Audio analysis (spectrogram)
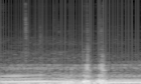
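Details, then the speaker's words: Toyota Supra in Sport mode, not fully warm: deep steady rumble with soft pops about a quarter second apart; exhaust burbles louder than before, owner plans to tune them out. "Okay, the burbles definitely sound a little louder. I don't know about you, I'm not a fan of the burbles."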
